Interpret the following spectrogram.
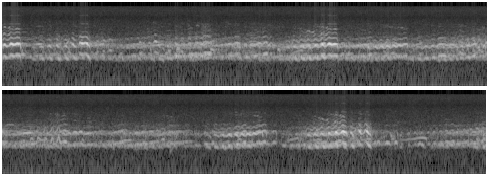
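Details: Mountain brown frogs calling in the Kuma Basin, Kumamoto, Japan: a dense, continuous chorus of overlapping low clucking croaks in rapid pulsed series, several callers at once, swelling and easing without pause.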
